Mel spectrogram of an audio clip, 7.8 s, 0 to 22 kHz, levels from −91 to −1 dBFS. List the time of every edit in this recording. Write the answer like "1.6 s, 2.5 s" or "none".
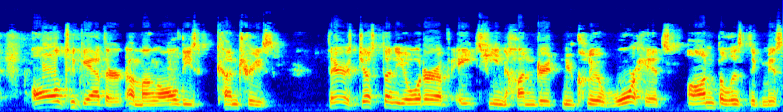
none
